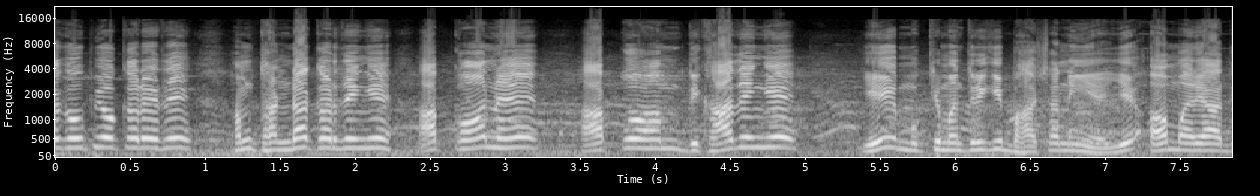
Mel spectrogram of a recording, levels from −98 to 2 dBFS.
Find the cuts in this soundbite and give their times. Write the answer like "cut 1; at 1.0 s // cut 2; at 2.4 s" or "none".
none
